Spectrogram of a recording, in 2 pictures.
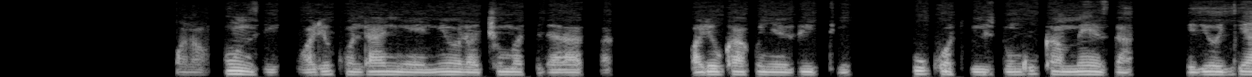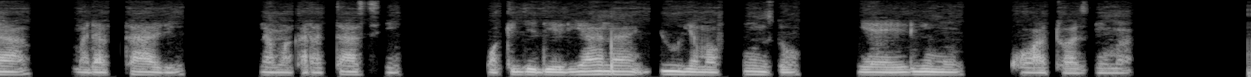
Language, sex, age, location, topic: Swahili, male, 36-49, Dar es Salaam, education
